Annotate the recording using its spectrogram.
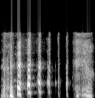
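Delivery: long, high-pitched laugh; hearty laugh. Real, not acted. Guest teased as an ignoble mixer, hearty laugh. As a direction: crack up at a teasing insult. Interviewer's mock insult lands.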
